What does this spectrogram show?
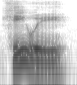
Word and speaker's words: kiwi: Take the New Zealand kiwi, whose name rhymes with peewee.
